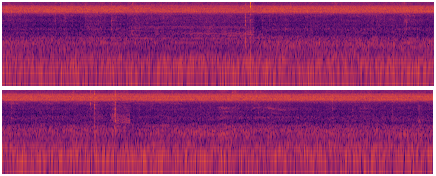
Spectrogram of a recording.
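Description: Steady high-pitched chorus of insects, with a low rumble underneath and a few faint clicks.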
